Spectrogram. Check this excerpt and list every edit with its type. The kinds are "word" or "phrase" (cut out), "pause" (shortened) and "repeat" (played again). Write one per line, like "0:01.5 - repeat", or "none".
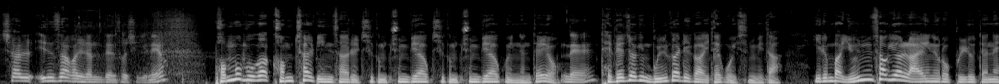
0:03.1 - phrase
0:04.3 - repeat
0:07.1 - word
